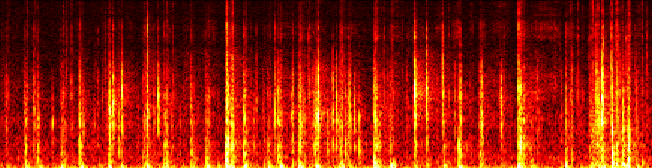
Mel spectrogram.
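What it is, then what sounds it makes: Cardboard chocolate box. A flat, square, white printed cardboard box of Belgian chocolates is tapped rapidly with fingernails on its front face. The result is a quick, uneven run of dry, clicky taps with very short decay, bright at the top with some low thump underneath.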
